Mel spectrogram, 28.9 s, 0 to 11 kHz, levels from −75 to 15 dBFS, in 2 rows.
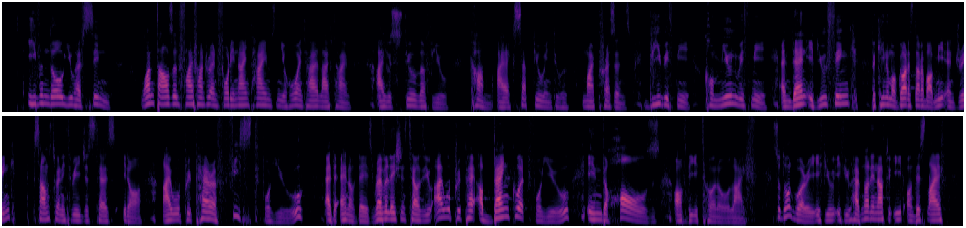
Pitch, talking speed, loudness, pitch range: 135 Hz, 200 wpm, -40 LUFS, 120-155 Hz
